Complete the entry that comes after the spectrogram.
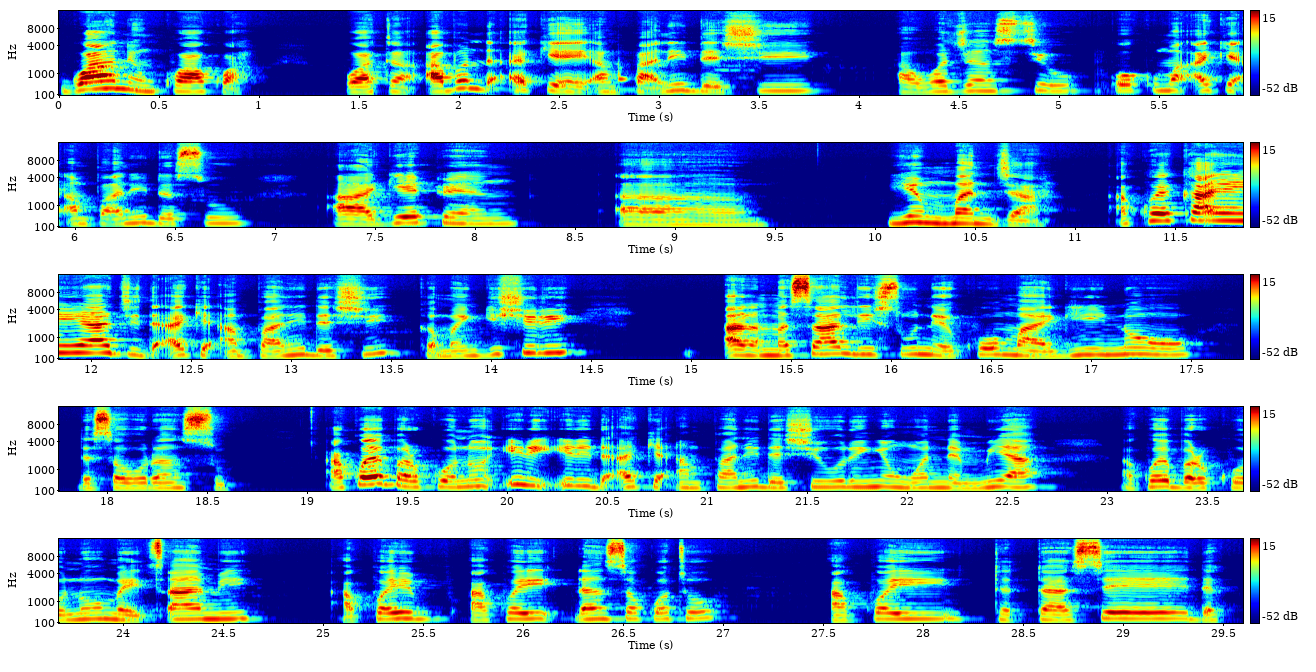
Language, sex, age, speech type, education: Hausa, female, 30-45, spontaneous, tertiary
